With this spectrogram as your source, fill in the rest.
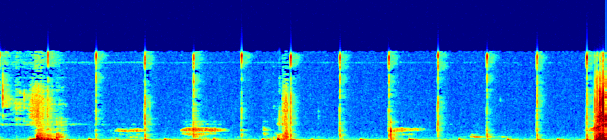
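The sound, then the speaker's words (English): Faint, steady clicking of a person's mechanical heart valve, sharp little ticks repeating about once every half second, quiet with no one talking, plus a couple of soft thuds. “But if you heard that for that five second interval, the clicking, that's my mechanical valve. I have a mechanical heart valve.”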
